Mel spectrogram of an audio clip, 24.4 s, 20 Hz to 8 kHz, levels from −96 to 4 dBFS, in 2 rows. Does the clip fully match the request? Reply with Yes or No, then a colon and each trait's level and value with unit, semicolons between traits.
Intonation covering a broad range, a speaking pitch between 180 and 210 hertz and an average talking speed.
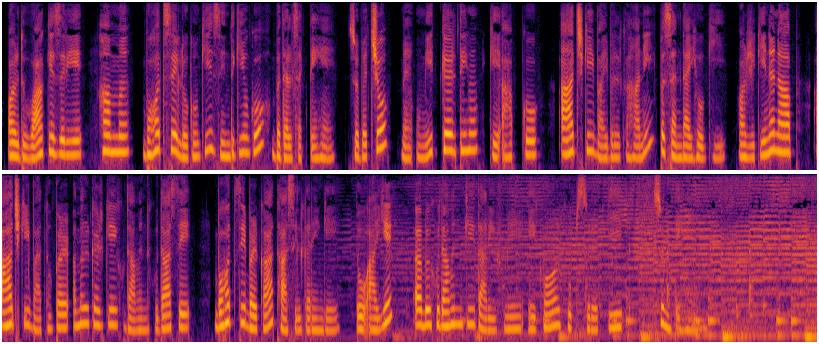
Yes: wide, 6.0 semitones; high, 190 Hz; average, 150 wpm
